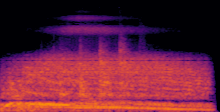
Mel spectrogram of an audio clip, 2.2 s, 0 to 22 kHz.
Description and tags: Sampled from my beloved Yamaha RM1x groovebox (that later got stolen during a break-in).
